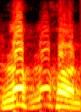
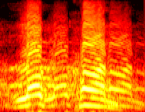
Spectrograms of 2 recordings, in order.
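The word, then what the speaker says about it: লক্ষ্মণ: করেছি এবার আসেন অনুরূপভাবে লক্ষণ আমরা এটাকে কি বলবো লক্ষণ তাহলে এখানে খোঁয় পাইলাম ম ফলার তো উচ্চারণই হবে না খ টা কোথায় পেলাম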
